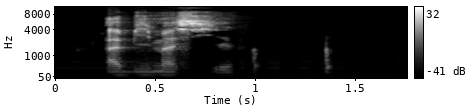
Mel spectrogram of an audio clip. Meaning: second-person plural imperfect subjunctive of abîmer
- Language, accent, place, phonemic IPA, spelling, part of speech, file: French, France, Lyon, /a.bi.ma.sje/, abîmassiez, verb, LL-Q150 (fra)-abîmassiez.wav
